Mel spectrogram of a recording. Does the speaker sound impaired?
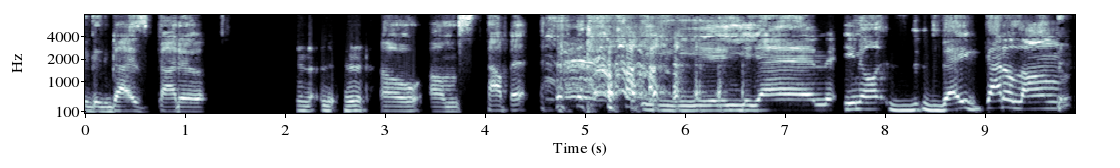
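Yes: stutter; fluent when singing; stutter goes away when singing; here repeated sounds, prolonged sounds.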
